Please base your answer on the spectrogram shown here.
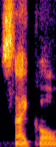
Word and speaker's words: psycho: Thì psychotherapy là liệu pháp tâm lý á, thì thường là psycho là không đập chữ P nha, psycho nhắc chung nha.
